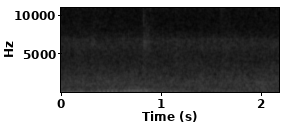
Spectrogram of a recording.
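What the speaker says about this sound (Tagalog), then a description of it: "Umuulan po rito." Steady, dense rain pours down outdoors in a flat continuous hiss, close and uniform, with no voices or other sounds over it.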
